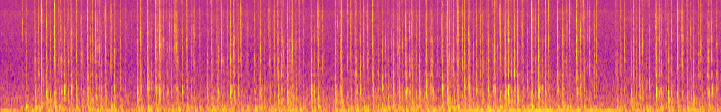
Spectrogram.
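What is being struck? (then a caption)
Laptop keyboard with plastic keys in a metal body. Fingertips with short nails type rapidly on the plastic keycaps of a backlit MacBook Pro keyboard set in the aluminum body of a thin, hollow-shelled laptop. A dense, steady stream of quick, bright, dry clicks and taps runs throughout, with a faint low hum underneath.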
